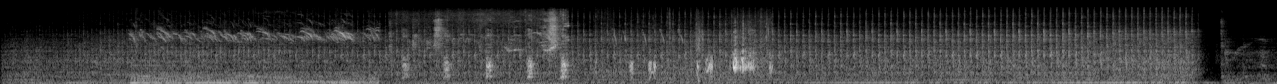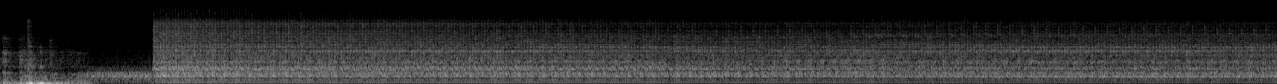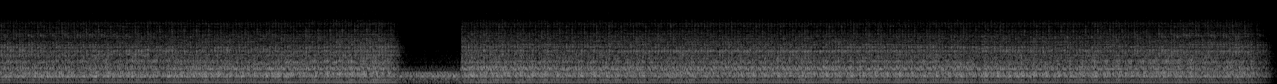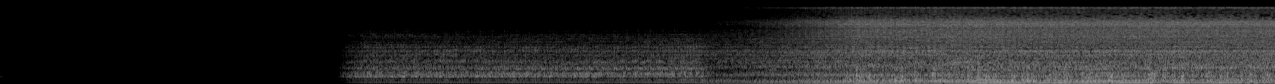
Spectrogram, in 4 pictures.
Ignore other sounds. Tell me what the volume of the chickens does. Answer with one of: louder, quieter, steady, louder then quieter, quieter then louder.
louder.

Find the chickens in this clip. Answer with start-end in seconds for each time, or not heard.
1.2-7.8.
